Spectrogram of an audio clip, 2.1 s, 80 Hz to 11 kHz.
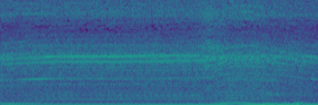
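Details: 2003 Dodge Neon 2.0, after the dead MSD coil was swapped back to the original coil. Under a throttle blip the engine rises cleanly in pitch with no stumble or popping. The misfire is fixed and it revs normally.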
